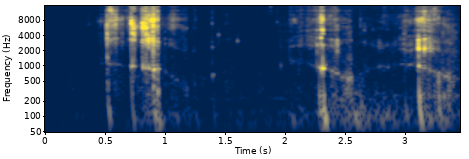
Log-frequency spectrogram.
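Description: Eating a pear for ASMR, with loud crisp crunches as it is bitten and wet smacking chews. A quick burst of crunches comes first, then a few more spaced bites, all heard alone without talk.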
